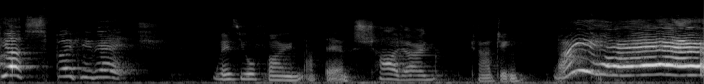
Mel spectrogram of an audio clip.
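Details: Female with Tourette syndrome, ticcing heavily that day with somewhat aggressive tics, having taken extra medication to calm them; vocal tics of Tourette syndrome.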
